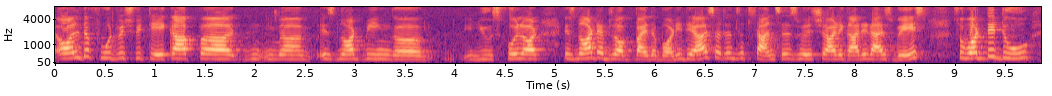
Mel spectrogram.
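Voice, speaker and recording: A woman with an Indian English accent teaches a science lesson, her voice sitting a little high. She explains each step in turn, pausing on fillers and correcting herself as she goes. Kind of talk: classroom lecture.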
